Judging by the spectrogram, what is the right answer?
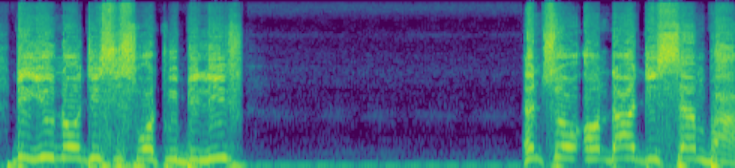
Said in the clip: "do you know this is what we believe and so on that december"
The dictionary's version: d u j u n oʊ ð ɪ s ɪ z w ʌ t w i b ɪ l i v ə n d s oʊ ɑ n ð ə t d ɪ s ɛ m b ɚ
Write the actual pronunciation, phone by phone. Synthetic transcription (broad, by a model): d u j u n oʊ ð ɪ s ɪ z w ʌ t w i b ɪ l i v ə n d s oʊ ɑ n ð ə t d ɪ s ɛ m b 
